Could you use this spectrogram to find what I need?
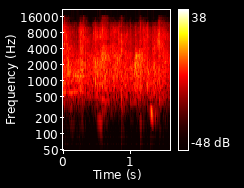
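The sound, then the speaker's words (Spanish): Applause for a guest doctor: a dense, steady burst of clapping from an audience, loud and continuous throughout with no gaps. “Un aplauso al doctor con mucho cariño.”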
